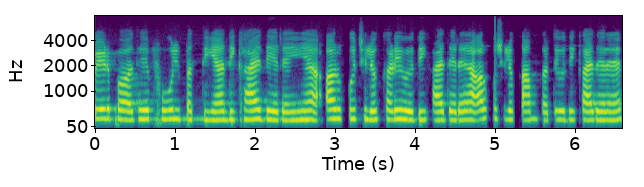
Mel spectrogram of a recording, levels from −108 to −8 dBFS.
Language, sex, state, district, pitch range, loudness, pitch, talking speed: Hindi, female, Uttar Pradesh, Gorakhpur, 230-245 Hz, -16 LUFS, 235 Hz, 235 wpm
